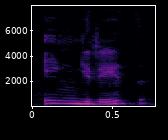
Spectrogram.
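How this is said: The name is said with a Swedish accent. "it is Ingrid in Swedish"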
